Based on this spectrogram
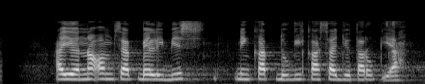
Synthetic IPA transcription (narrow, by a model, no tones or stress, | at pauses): ʔajunaɔmsɛt̪̚bɛlibisniŋkat̪̚duɡikasad͡ʒut̪aɾupiah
